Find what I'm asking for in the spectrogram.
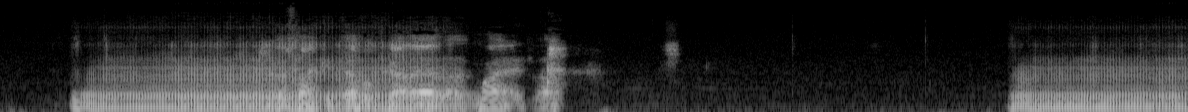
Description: Milly our King Charles Snoring!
